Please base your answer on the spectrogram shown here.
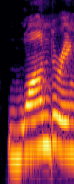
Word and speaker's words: wandering: So, distinguish that word wandering that is pronounced with the Oz and father. Wander around versus wonder. That's a cup sound spelled with O.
